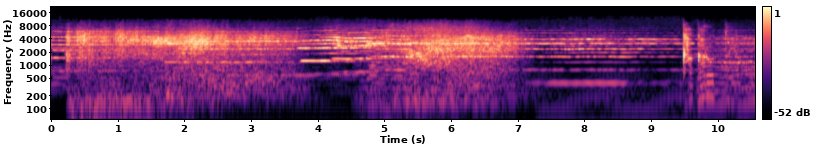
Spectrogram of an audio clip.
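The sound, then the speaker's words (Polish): Fireworks explode in an animated scene as two long, broad rumbling bursts over a sustained musical tone, followed by a short sharp crack near the end. “Spójrzcie na te piękne fajerwerki.”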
